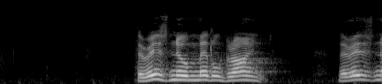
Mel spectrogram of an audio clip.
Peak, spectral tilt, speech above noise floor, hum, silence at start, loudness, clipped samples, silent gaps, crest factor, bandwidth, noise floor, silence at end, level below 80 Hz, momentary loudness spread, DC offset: -6 dBFS; -6.5 dB/octave; 47 dB; none; 1.4 s; -21 LUFS; under 0.1%; none; 18 dB; 10 kHz; -67 dBFS; 0 s; -70 dBFS; 12 LU; under 0.1%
